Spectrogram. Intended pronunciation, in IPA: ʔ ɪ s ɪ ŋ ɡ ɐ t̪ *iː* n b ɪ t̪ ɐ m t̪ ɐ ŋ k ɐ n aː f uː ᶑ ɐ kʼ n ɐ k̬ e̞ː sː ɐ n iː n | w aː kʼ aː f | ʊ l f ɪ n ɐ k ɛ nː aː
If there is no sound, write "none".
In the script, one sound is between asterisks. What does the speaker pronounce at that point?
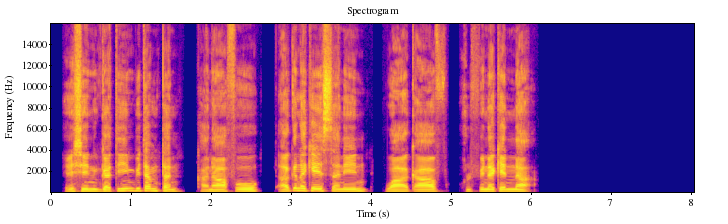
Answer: iː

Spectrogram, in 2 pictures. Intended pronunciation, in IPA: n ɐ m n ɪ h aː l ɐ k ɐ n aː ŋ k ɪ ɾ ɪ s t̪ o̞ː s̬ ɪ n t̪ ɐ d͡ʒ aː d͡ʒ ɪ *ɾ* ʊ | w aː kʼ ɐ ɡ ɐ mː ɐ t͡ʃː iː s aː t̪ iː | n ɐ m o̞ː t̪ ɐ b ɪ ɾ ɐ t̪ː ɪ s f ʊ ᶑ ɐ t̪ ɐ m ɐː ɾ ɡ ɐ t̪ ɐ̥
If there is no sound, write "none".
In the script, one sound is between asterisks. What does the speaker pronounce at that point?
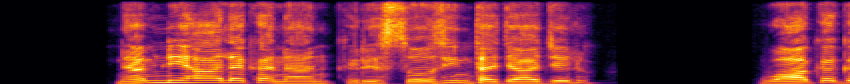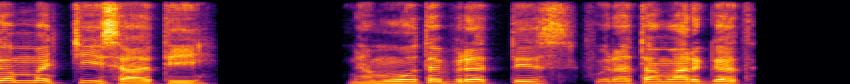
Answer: l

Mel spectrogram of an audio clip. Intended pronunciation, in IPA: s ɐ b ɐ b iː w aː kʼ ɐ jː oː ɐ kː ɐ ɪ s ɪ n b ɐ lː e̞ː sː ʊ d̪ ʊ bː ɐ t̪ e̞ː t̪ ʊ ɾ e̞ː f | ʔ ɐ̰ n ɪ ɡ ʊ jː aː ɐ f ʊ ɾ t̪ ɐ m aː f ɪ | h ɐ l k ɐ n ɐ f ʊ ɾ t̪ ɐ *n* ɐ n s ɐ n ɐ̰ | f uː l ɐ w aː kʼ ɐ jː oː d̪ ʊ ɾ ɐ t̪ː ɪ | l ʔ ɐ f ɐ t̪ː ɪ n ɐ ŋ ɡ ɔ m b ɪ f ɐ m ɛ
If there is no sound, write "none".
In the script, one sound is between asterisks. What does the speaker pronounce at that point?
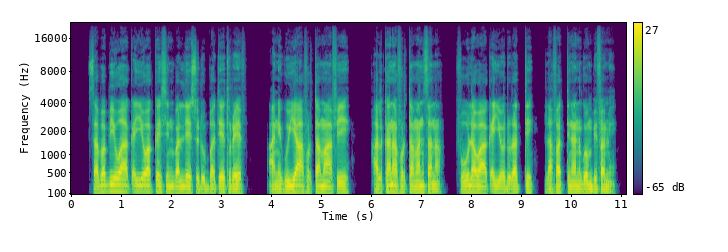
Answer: m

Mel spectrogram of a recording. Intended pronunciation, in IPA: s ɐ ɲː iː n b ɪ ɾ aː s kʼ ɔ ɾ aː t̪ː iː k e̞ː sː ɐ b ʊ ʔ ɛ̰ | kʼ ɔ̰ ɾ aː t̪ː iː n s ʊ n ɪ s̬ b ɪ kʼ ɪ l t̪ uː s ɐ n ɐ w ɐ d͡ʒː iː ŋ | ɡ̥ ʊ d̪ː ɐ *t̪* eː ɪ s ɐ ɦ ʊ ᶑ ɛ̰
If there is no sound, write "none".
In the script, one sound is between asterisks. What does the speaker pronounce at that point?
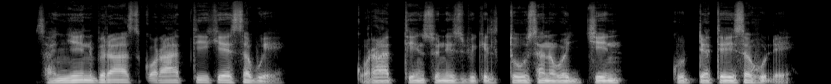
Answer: t̪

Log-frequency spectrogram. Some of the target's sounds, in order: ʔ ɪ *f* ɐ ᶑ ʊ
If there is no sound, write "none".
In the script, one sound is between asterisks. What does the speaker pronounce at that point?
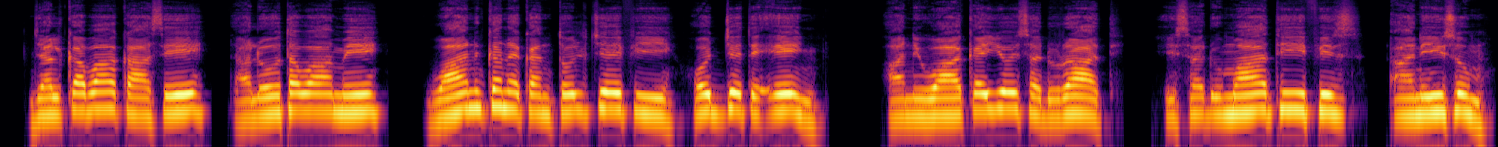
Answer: s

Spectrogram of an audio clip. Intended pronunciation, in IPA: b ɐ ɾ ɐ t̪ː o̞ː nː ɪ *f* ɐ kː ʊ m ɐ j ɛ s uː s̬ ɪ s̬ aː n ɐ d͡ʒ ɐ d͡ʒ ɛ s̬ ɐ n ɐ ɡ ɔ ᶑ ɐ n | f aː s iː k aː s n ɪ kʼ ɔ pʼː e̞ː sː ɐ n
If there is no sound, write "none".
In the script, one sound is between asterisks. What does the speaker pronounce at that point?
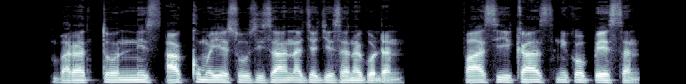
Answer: s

